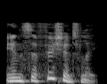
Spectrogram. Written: insufficiently

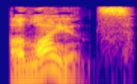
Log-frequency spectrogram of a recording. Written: alliance

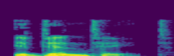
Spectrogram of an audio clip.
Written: edentate

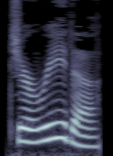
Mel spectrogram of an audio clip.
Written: jarita

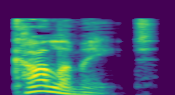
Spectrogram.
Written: collimate

